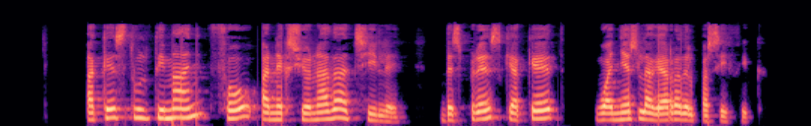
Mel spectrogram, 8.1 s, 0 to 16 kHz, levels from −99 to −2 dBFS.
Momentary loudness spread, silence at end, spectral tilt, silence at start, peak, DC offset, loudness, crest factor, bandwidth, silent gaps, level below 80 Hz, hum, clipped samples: 11 LU; 0.65 s; -4.5 dB/octave; 0.85 s; -2 dBFS; under 0.1%; -17 LUFS; 16 dB; 8 kHz; 4.25-4.39 s, 5.69-5.94 s; -52 dBFS; none; under 0.1%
